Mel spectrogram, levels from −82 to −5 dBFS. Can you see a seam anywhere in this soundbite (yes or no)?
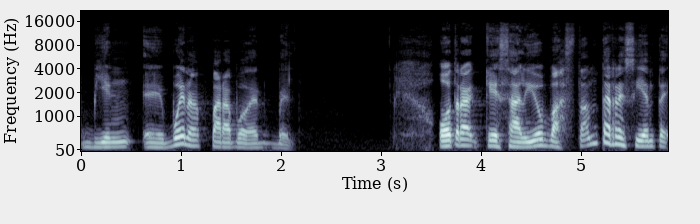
no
